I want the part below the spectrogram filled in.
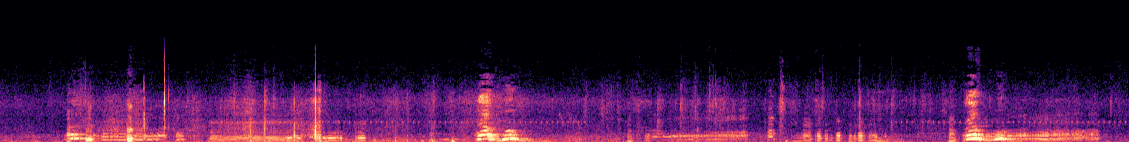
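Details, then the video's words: Grey rooster eating cookies from a person's hand, giving drawn-out, harmonic, nasal calls lasting under a second, broken by short clucks and sharp clicks, with faint background noise. "Rooster crowing, Natural Sound"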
